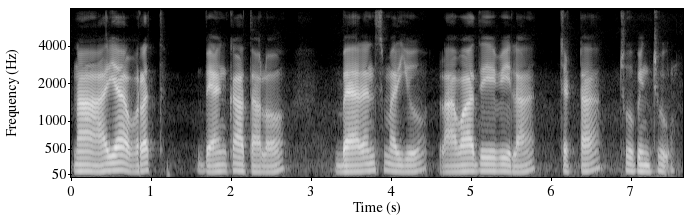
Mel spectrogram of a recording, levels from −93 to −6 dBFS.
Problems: none marked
